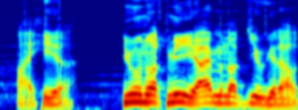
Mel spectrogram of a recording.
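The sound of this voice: A man does a put-on robotic character voice at a medium pitch and moderate pace. Faint music plays in the background.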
